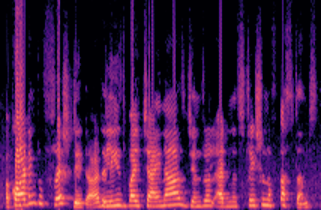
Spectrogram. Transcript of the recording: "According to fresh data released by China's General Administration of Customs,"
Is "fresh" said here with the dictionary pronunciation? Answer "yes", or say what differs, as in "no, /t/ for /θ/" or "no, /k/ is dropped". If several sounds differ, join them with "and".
yes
